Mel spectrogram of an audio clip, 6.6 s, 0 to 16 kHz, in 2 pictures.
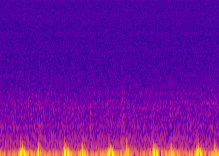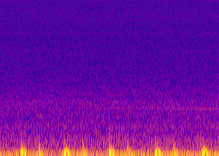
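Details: Heartbeat recorded with a 3dio binaural microphone for an ASMR cuddling roleplay, lying in grass: soft, regular low thumps about 90 a minute under faint hum; normal heartbeat.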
